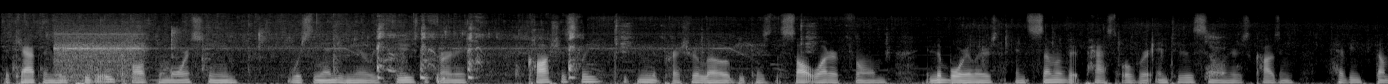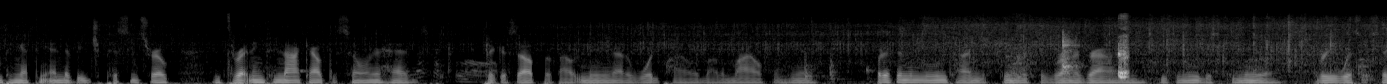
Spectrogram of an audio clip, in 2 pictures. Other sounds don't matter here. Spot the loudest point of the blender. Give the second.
1 s.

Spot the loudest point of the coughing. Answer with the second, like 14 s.
25 s.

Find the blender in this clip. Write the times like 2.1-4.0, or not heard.
0.0-7.7.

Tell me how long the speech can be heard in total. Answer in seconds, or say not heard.
28 s.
